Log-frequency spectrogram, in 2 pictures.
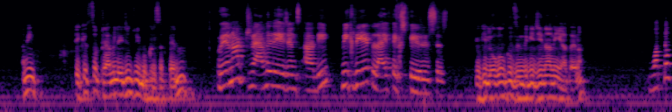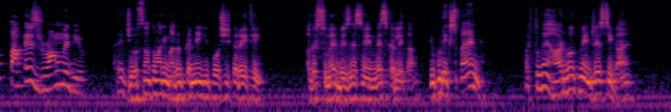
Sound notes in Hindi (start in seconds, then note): none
